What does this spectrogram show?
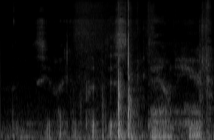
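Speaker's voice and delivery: breathy whisper, quick and half to himself; whispered aside. Real, not acted. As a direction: drop to a hushed whisper while juggling the knives. Aside while handling two knives.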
